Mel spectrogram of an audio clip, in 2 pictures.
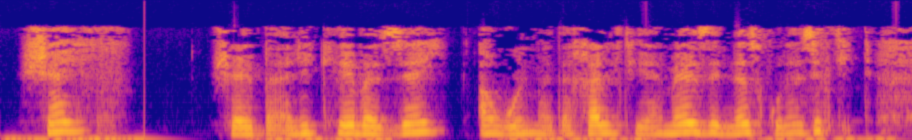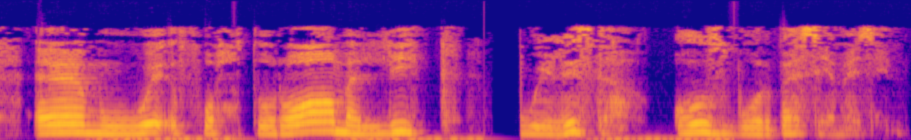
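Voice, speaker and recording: Brief: a woman as an earnest cartoon cousin, quick and touchy, muffled lo-fi sound. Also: on the low side, dark tone, husky, pitched below the performer's own voice. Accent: Egyptian. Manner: earnest, easily offended. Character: young man, loyal cousin, touchy. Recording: lo-fi muffled audio.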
